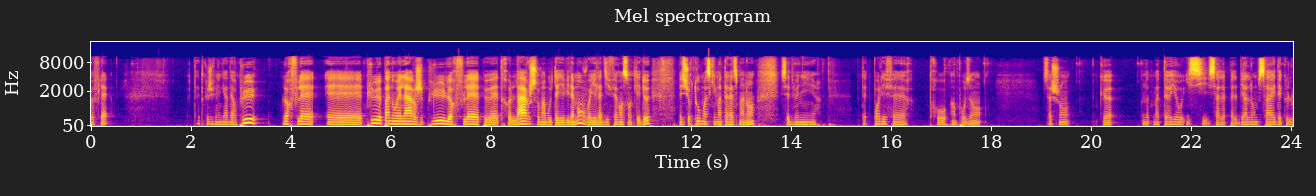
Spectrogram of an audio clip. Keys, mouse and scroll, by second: 0.6 click, 3.3 middle click, 5.9 click, 11.9 KP_7, 13.3 g, 14.5 s, 16.9 s, 22.9 click, 22.9-24.0 scroll up 9.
